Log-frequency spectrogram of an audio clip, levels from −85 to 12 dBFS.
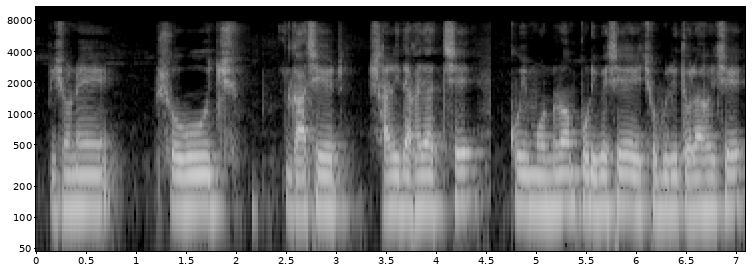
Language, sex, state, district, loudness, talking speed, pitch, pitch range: Bengali, male, West Bengal, Kolkata, -16 LUFS, 110 wpm, 125 Hz, 125-130 Hz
